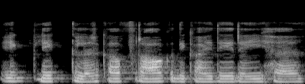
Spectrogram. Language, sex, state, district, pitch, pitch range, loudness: Hindi, male, Rajasthan, Jaipur, 135 Hz, 130-140 Hz, -18 LUFS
